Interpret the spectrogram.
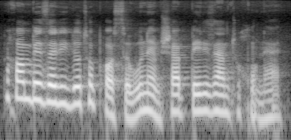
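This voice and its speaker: Blunt middle-aged cop from a novel , read by a woman, low voice, lively swings, conspiratorial. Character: older male police officer, blunt friend.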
